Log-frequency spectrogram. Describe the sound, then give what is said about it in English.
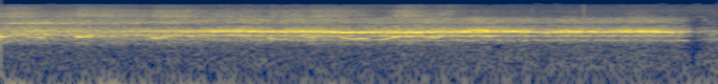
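A thin, airy whistle forced through a gap of missing teeth with the mouth open holds one high, slightly wavering pitch for a couple of seconds. It's fairly soft, with no voices. “What you can do is if you open your mouth while you're skating around, you can whistle.”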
